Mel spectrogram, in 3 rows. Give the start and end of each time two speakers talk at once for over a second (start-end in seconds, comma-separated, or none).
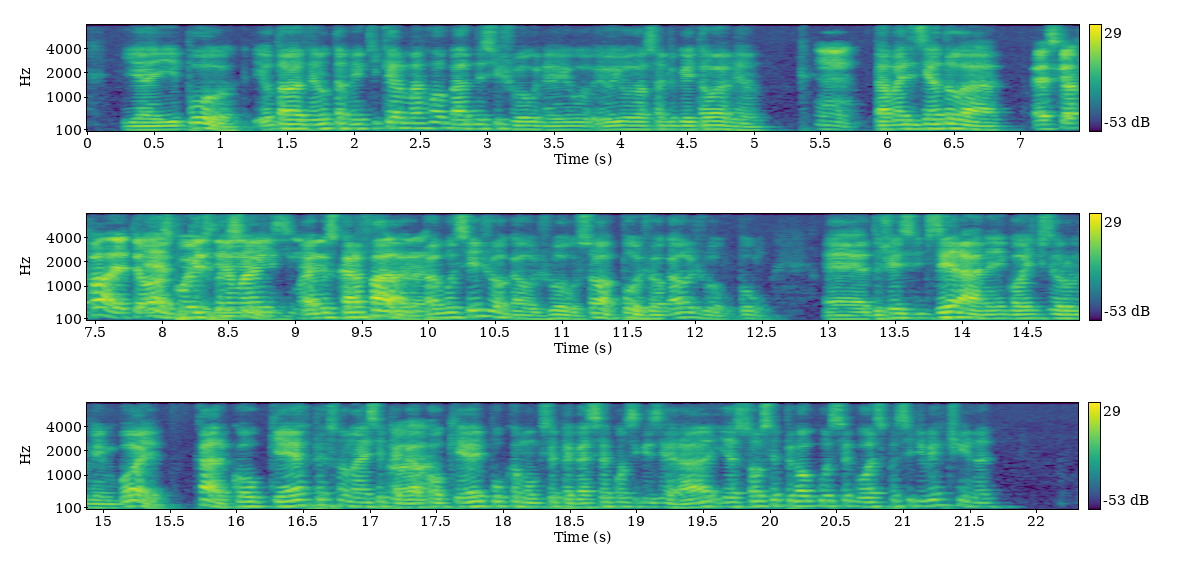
7.9-10.0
